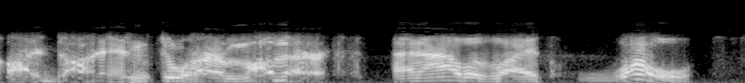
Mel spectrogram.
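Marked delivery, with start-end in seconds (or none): 0.0-1.7 put-on grown man demon voice. Retelling a deliverance, quoting what the demon said through a young lady, grown man demon voice. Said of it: "the voice came out of her mouth like a grown man demon".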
